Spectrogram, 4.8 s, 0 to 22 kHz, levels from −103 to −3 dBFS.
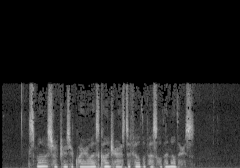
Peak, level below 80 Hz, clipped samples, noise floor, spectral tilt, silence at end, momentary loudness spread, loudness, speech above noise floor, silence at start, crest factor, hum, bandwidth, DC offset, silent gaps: -12 dBFS; -60 dBFS; under 0.1%; -66 dBFS; -3 dB/octave; 0.95 s; 6 LU; -28 LUFS; 38 dB; 0.55 s; 18 dB; none; 11.5 kHz; under 0.1%; none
